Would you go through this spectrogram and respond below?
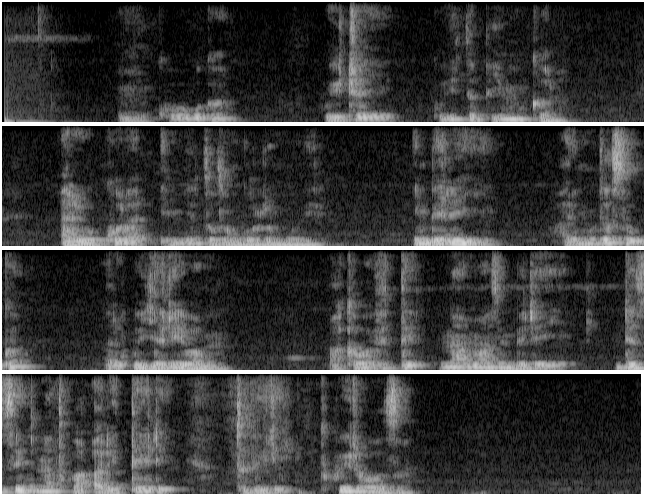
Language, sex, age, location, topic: Kinyarwanda, male, 18-24, Huye, health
